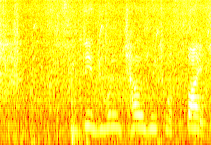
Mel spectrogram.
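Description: A young boy talks loudly nearby.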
